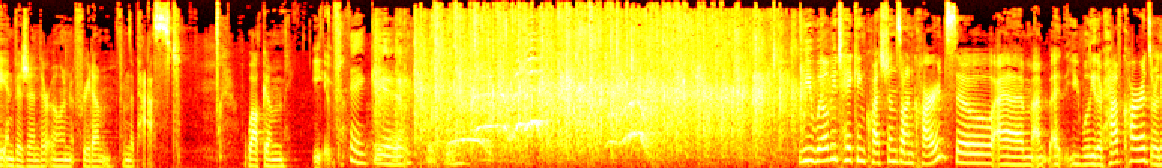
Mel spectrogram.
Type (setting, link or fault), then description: setting, live audience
